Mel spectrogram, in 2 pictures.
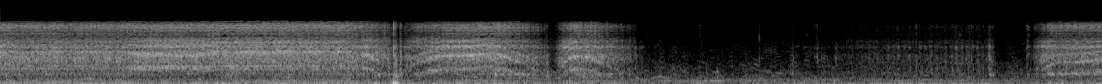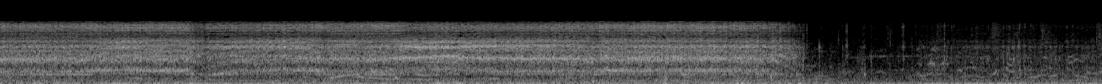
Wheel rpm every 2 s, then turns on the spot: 230, 160, 60, 0, 30, 150, 150, 160, 150, 30, 20.
18-22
